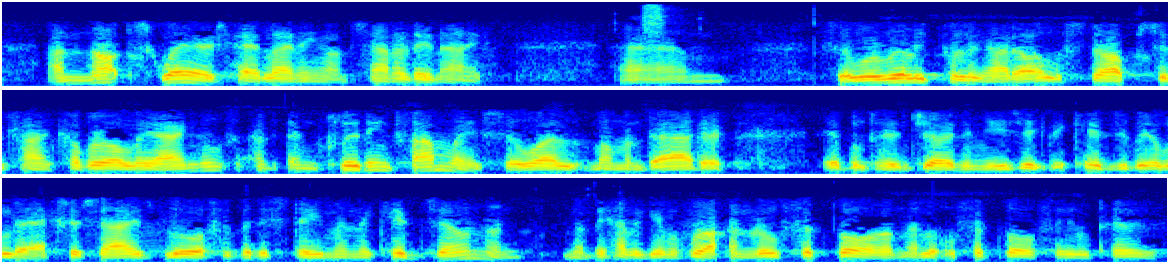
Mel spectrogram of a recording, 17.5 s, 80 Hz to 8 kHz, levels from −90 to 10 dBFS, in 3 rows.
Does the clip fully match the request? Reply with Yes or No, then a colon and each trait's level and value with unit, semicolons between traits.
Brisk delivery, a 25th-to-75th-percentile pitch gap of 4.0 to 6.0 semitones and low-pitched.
Yes: fast, 240 wpm; average, 4.7 semitones; very low, 95 Hz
